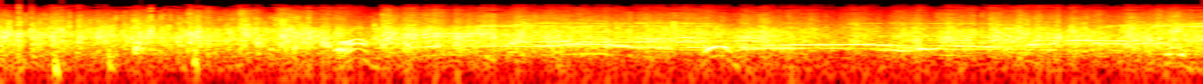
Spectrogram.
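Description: Studio audience applauding steadily. From about two seconds in, drawn-out voices call out over the clapping.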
